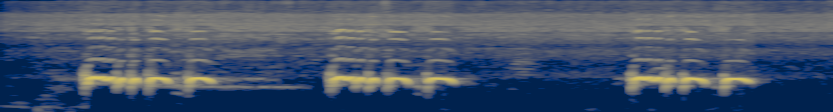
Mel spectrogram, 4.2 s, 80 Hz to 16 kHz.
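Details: Zebra dove used as a lure call to draw other birds in: three short phrases of four or five quick, rolling cooing notes, each phrase under a second, spaced about 1.5 seconds apart, in quiet surroundings.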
